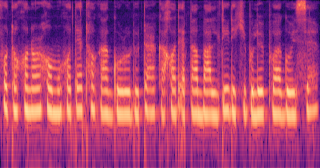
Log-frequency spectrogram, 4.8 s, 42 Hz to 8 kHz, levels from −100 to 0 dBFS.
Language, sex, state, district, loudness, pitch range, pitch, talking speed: Assamese, female, Assam, Kamrup Metropolitan, -14 LUFS, 230-255 Hz, 240 Hz, 135 wpm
